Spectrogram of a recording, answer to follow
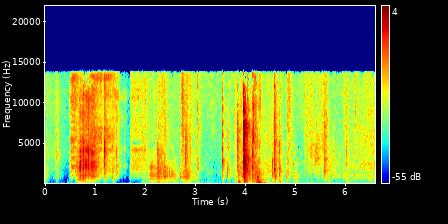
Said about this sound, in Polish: Proszę, jeden zamek, drugi zamek i zatrzask. Już dużo, dużo później wstawiony jest zamek. Teraz jeden, ten taki współczesny. Natomiast to są stare zamki, proszę zobaczyć. Jeden, dwa.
